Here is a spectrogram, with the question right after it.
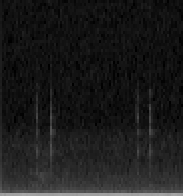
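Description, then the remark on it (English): Two quick double clicks, like a computer mouse clicking on the camera, sound faintly against a steady low electrical hum, with no one speaking. “I'm clicking on the camera.”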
